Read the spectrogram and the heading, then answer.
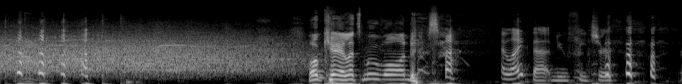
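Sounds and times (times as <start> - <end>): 
laughter: 0.0 - 1.4, 5.8 - 6.6
applause sound effect: 0.0 - 3.5
speech: 3.1 - 6.4.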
